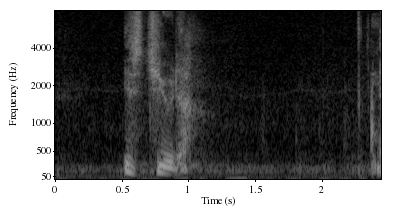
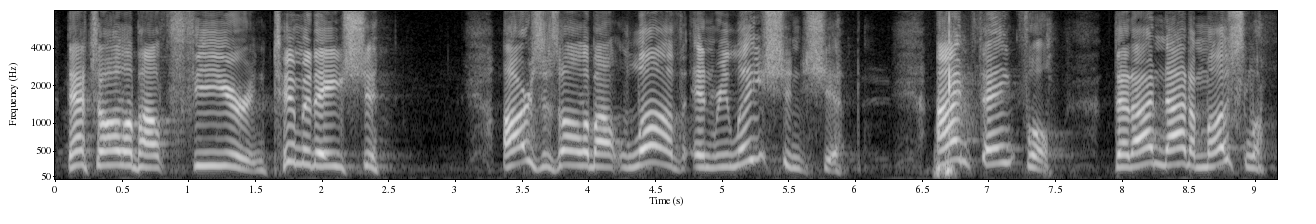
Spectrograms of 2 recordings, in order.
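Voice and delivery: full-force preaching; 7 semitones higher, 10 dB louder than usual. Acted. Preacher proclaiming God's lordship loudly. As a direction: preach it out to the congregation.

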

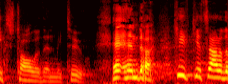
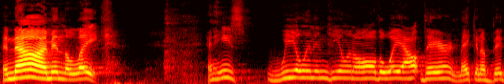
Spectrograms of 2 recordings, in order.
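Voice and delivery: ordinary talk, nothing marked

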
